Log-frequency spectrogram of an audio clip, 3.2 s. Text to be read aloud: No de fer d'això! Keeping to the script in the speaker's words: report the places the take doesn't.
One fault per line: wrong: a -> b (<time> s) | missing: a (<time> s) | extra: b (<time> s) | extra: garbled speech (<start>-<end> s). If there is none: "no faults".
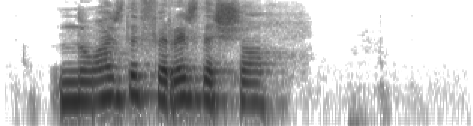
extra: has (0.7 s)
extra: res (1.1 s)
